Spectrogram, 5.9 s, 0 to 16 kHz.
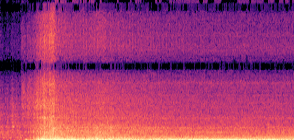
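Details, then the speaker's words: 1974 Chevy C10 that sat for a long while, Quadrajet carburetor: catches and settles into a low, lumpy idle with an uneven, wavering beat; rough running, so the carb top was taken off to inspect. "Well, it wasn't running right, so we took the top of our quadrijet off."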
